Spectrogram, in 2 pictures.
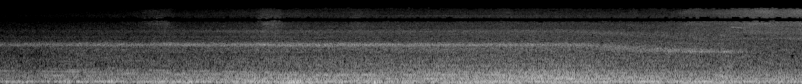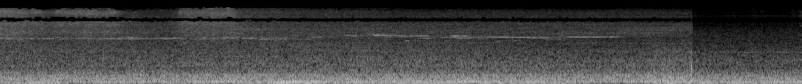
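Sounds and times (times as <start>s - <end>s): train rumble: 0.0s - 16.0s
high brake squeal: 5.7s - 15.0s.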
